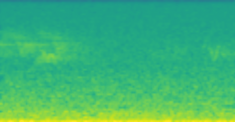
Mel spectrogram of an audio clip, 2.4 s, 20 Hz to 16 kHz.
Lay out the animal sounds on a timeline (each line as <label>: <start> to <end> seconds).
Ovenbird (Seiurus aurocapilla): 0.0 to 1.2 seconds
Red-eyed Vireo (Vireo olivaceus): 0.0 to 2.3 seconds
Scarlet Tanager (Piranga olivacea): 1.6 to 2.3 seconds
